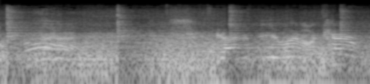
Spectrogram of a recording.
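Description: A bullwhip cracking once, a sharp snap right at the start, with a man's voice after it.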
